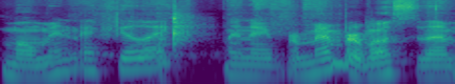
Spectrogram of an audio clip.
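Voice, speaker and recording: A soft-spoken woman talks at a moderate pace in a fairly low pitch with ordinary pitch variation. Vocal fry runs through her voice. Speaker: author and poet. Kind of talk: casual chat. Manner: quiet, talking softly.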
